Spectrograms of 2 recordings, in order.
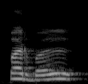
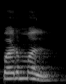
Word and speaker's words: परमल: 2-4 रुपए जो भी उनके पास थे, रास्ते में ही परवल अ, परवल नहीं, मेरा प्रोनाउंसिएशन गलत हो रहा है, परमल, लाई जो होता है, परमल और चना खाते-खाते खत्म हो गया।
